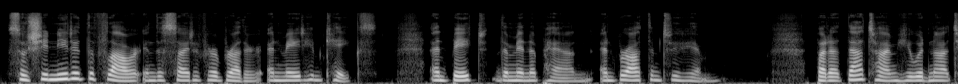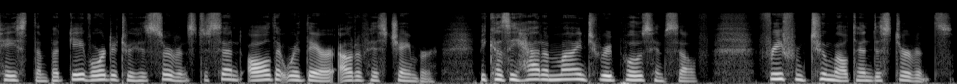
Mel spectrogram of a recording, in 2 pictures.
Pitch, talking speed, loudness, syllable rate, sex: 190 Hz, 200 wpm, -18 LUFS, 5.0 syllables/s, female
